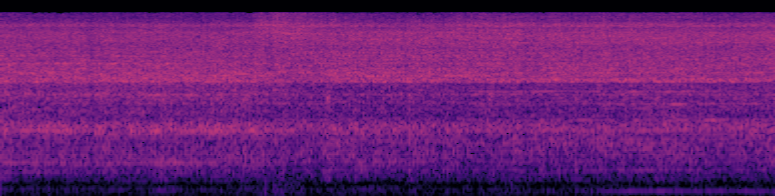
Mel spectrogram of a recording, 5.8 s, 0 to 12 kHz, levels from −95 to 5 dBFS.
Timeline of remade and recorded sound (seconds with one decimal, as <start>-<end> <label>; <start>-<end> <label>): 0.0-5.8 recorded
